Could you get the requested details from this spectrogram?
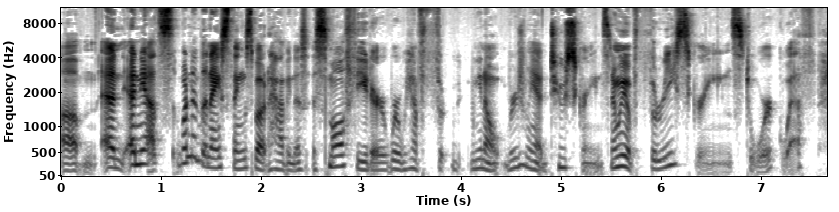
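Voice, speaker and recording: A woman with a Canadian accent speaks fairly quickly in a fairly low pitch, with vocal fry. Her pitch swings very widely. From Canadian West Coast (Victoria, BC). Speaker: cinema owner. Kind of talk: interview.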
